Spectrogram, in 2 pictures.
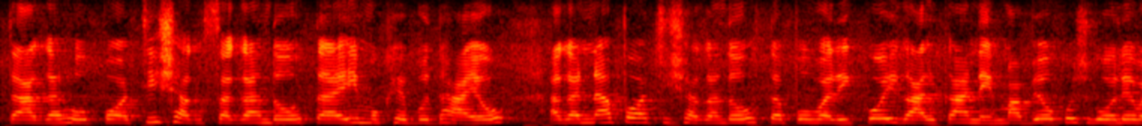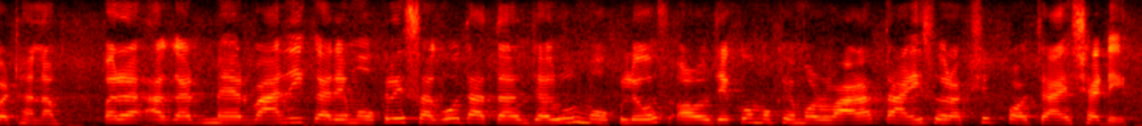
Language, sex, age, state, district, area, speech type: Sindhi, female, 18-30, Madhya Pradesh, Katni, rural, spontaneous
